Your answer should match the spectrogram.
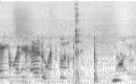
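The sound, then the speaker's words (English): A radio plays in the background of a Skype call, its muffled voices and sound coming through the line steadily and fairly loud for about two seconds. “You got to turn your radio down.”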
